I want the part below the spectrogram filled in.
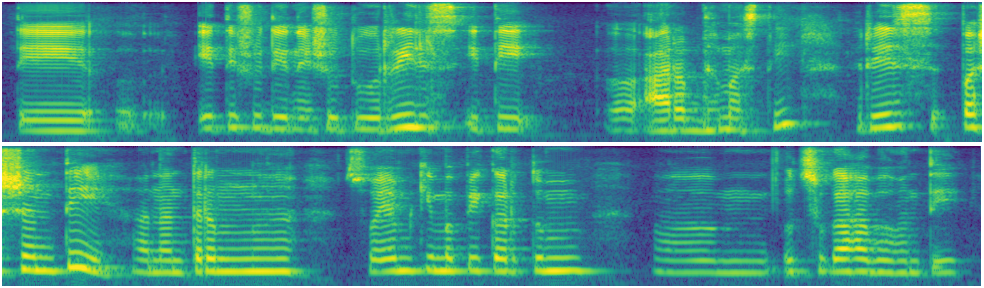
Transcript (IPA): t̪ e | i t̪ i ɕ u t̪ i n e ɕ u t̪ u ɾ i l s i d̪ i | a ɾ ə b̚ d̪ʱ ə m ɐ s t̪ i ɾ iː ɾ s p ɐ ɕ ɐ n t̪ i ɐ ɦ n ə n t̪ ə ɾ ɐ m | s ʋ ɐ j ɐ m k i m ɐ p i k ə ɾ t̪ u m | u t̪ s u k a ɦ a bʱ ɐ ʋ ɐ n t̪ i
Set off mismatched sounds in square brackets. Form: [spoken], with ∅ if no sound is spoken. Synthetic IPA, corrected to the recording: t̪ e | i t̪ i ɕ u [d̪] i n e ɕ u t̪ u ɾ i l s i [t̪] i | a ɾ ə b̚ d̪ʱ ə m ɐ s t̪ i ɾ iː [l] s p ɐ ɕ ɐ n t̪ i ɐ [∅] n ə n t̪ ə ɾ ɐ m | s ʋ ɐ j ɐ m k i m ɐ p i k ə ɾ t̪ u m | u t̪ s u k a ɦ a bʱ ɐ ʋ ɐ n t̪ i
